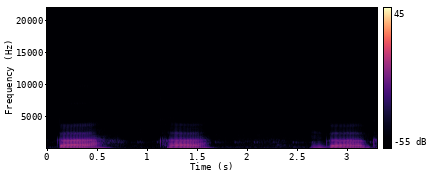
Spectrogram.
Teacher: जैसे पहले अल्पप्राण, फिर महाप्राण, फिर अल्पप्राण, फिर महाप्राण।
